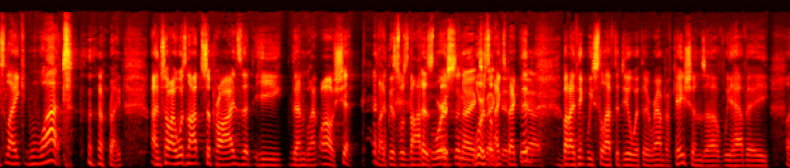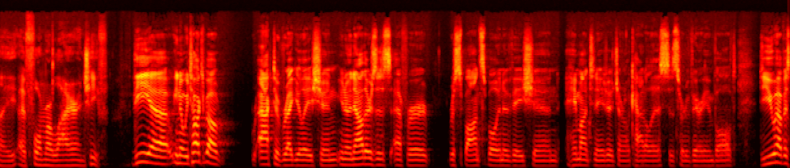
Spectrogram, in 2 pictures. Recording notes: Two conversations from the Cerebral Valley AI Summit. Sat down on stage at the Cerebral Valley AI Summit.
